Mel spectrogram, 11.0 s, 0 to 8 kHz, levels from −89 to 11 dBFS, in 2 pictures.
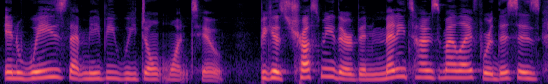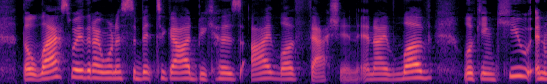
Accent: American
